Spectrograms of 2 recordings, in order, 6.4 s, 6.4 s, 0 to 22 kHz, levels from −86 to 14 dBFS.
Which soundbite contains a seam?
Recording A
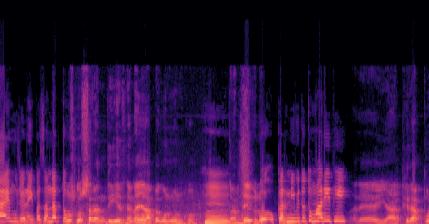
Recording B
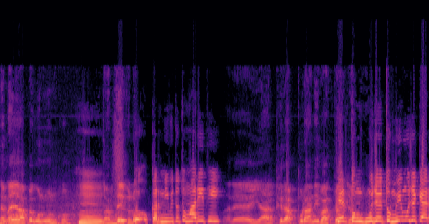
A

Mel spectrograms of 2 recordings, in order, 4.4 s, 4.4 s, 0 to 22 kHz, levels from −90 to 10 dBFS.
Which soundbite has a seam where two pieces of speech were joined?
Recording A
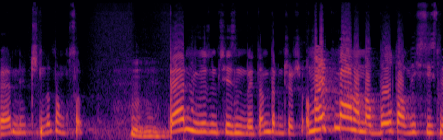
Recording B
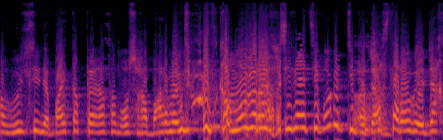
B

